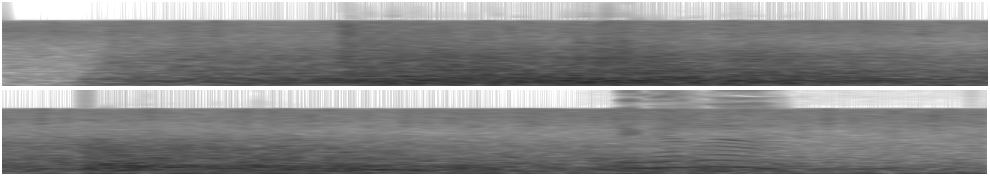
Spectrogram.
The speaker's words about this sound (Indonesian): Dari waktu kedatanganmu yang ganjil, sepertinya kau sengaja memilih cuaca buruk seperti ini untuk berpergian. Saat petir menderam, kau menganggap kira-kira satu jam yang ganjil akan membentuk kesan yang menarik untuk berdagang.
